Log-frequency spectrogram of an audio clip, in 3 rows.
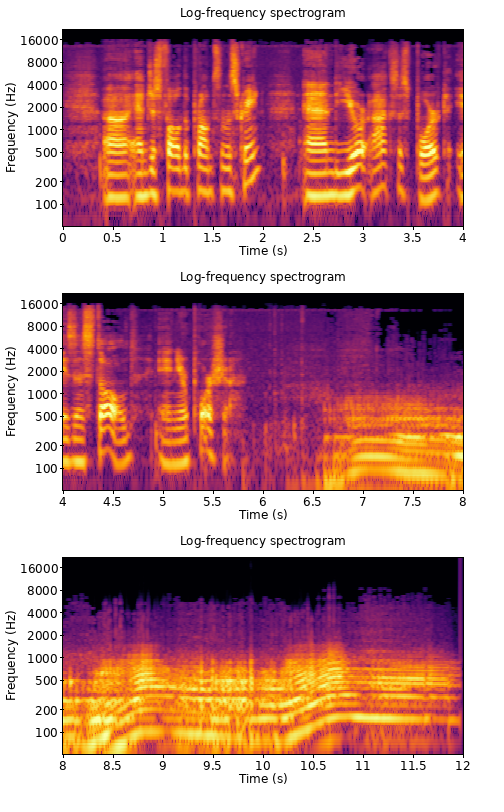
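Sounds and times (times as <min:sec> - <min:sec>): car engine revving: 0:06.4 - 0:12.0.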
